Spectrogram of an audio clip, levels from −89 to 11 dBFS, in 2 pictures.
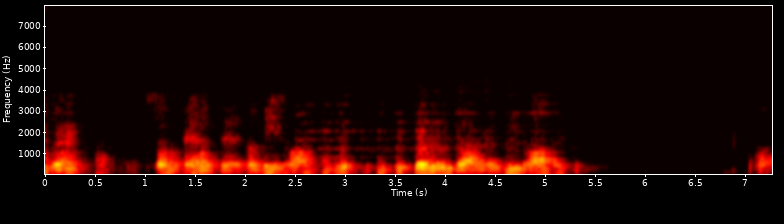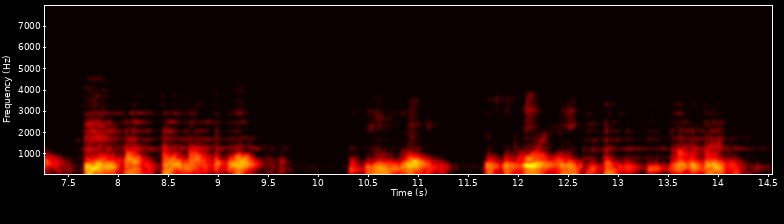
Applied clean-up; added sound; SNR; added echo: neural mask model DeepFilterNet 3.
